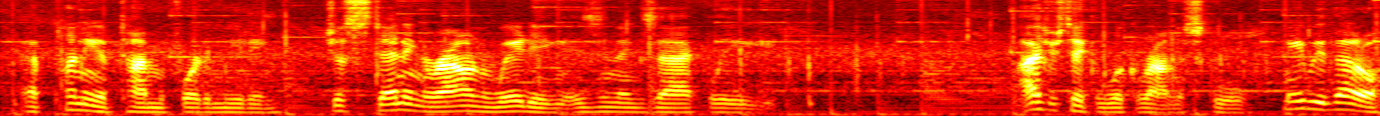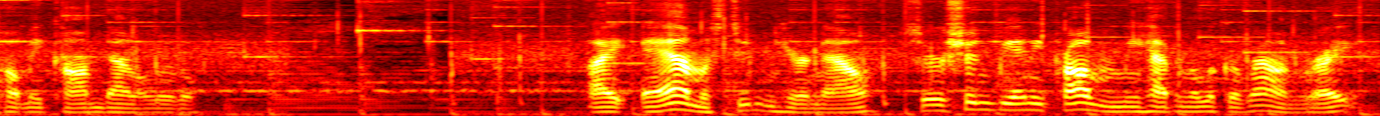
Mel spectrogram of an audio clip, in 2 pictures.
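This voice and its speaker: An earnest, anxious high-school boy, acted by a man, thinks out loud in a mid-pitched voice. He narrates in the first person like a visual novel hero, questioning himself as he goes. Music plays clearly behind him. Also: lively intonation, a little fast, lightly acted. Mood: nervous, hopeful. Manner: self-questioning, musing aloud.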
